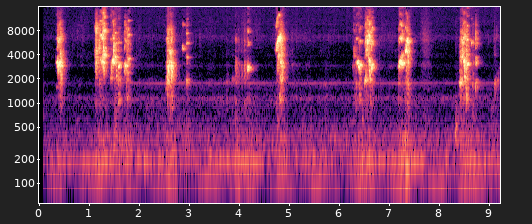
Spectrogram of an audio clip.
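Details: Two lovebirds eating on a tree give short, sharp high chirps in irregular bursts, a few per second, over a faint low steady hum.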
